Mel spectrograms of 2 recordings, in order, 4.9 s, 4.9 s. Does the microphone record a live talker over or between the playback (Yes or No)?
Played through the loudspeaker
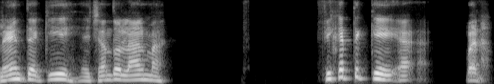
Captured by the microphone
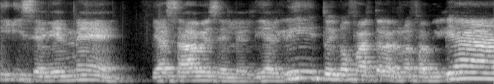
Yes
